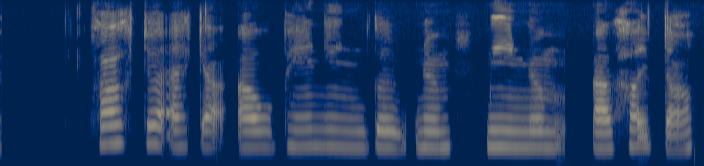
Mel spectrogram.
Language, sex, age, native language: Icelandic, female, 11, German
